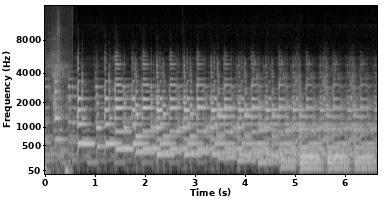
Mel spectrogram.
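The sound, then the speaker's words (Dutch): An effects pedal, with its tap tempo held down, loops a short melodic phrase over and over, bright echoing notes repeating in a steady rhythm at an even, moderate volume, with a brief thump at the start and no one talking. “En wat ehm, handig is bij dit pedaal, je kan, als je de tap tempo ingedrukt houdt, dan, gaat eh, dan herhaalt hij het gewoon zo lang als je dat oh.”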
